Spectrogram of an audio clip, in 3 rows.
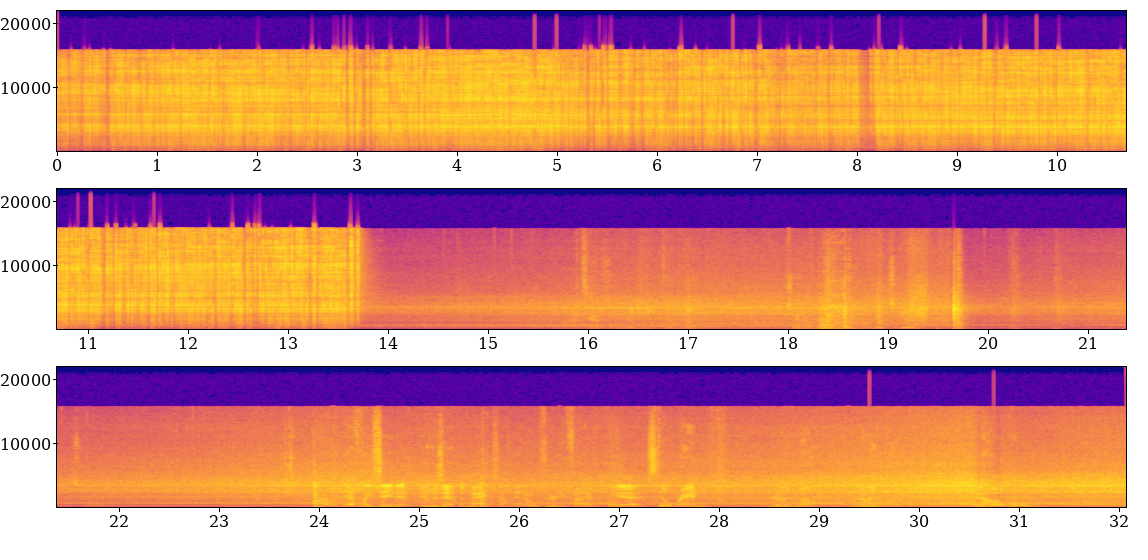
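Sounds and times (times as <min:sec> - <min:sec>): welding arc hissing: 0:00.0 - 0:13.9.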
